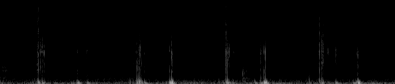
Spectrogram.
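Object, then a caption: Foam stress ball. Fingertips tap on a small, solid white foam baseball stress ball. About nine soft, dull thuds land at an uneven pace, each low-pitched and dying away almost instantly, with quiet pauses between them.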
